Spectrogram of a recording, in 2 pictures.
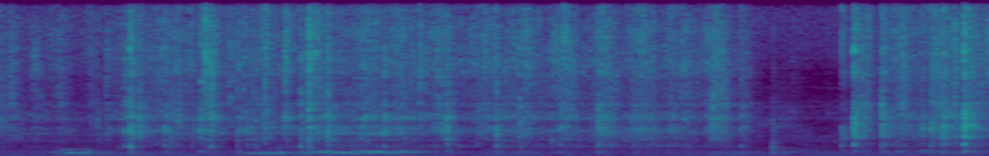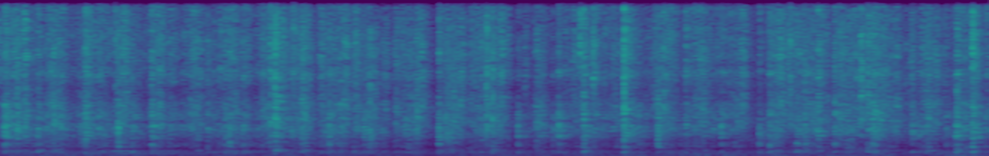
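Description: Vanilla cake batter is whisked in a bowl in a soft, steady rhythmic stir, faint and close, with a short quiet gap midway.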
